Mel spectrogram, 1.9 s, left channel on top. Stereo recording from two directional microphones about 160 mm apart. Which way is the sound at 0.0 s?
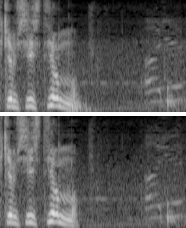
65° right (ahead or behind).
